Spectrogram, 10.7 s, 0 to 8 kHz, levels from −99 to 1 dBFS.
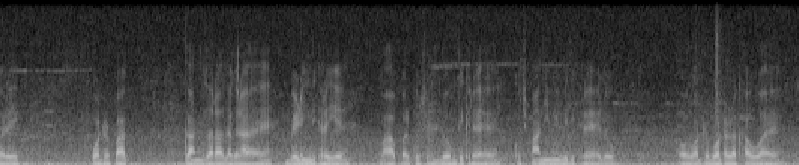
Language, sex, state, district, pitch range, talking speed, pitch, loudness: Hindi, male, Bihar, Samastipur, 95-100 Hz, 185 wpm, 95 Hz, -31 LUFS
